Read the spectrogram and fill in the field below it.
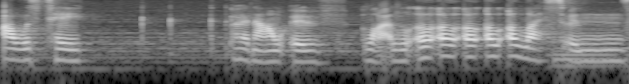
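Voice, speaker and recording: A woman's fairly low voice at a very slow pace, with music in the background. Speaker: digital marketing assistant. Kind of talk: personal testimony to camera. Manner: stammers, disfluent with repetitions and blocks.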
